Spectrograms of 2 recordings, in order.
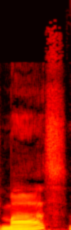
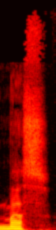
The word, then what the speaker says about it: Maß: Man sagt nicht Maß, sondern Maß. Also mit Doppel-S quasi wird das ausgesprochen.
